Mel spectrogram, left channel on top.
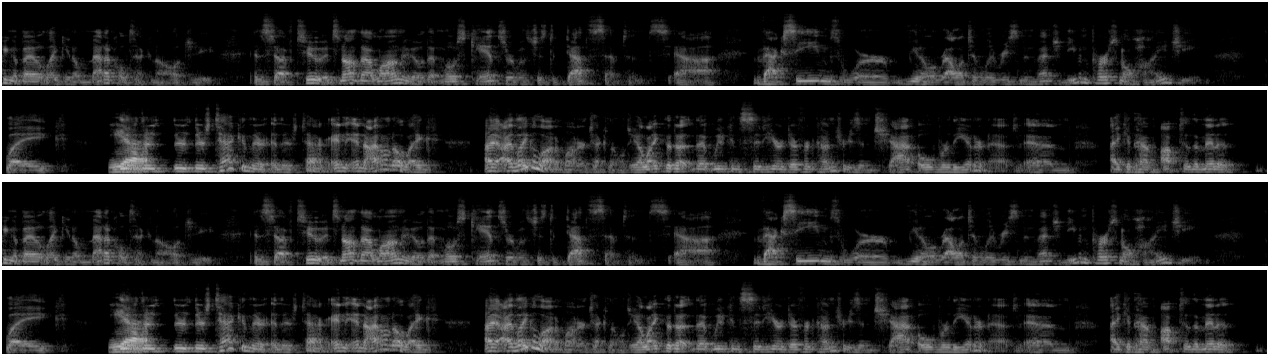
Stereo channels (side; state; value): both; identical; correlation 1.00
